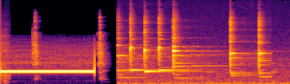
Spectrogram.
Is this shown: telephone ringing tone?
yes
